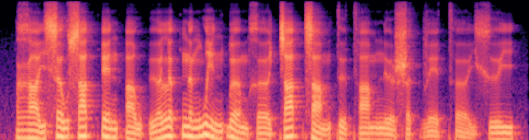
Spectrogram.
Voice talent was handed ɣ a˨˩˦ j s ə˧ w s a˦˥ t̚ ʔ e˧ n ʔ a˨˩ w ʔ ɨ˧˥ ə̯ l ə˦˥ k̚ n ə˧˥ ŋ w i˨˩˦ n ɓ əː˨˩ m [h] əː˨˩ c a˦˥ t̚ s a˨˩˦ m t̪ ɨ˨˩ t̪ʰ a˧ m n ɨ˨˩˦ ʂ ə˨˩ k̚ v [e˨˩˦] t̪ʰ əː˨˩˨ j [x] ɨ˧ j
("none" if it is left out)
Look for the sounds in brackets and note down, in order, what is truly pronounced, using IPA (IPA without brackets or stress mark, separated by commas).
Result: x, e˨˩˦, x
